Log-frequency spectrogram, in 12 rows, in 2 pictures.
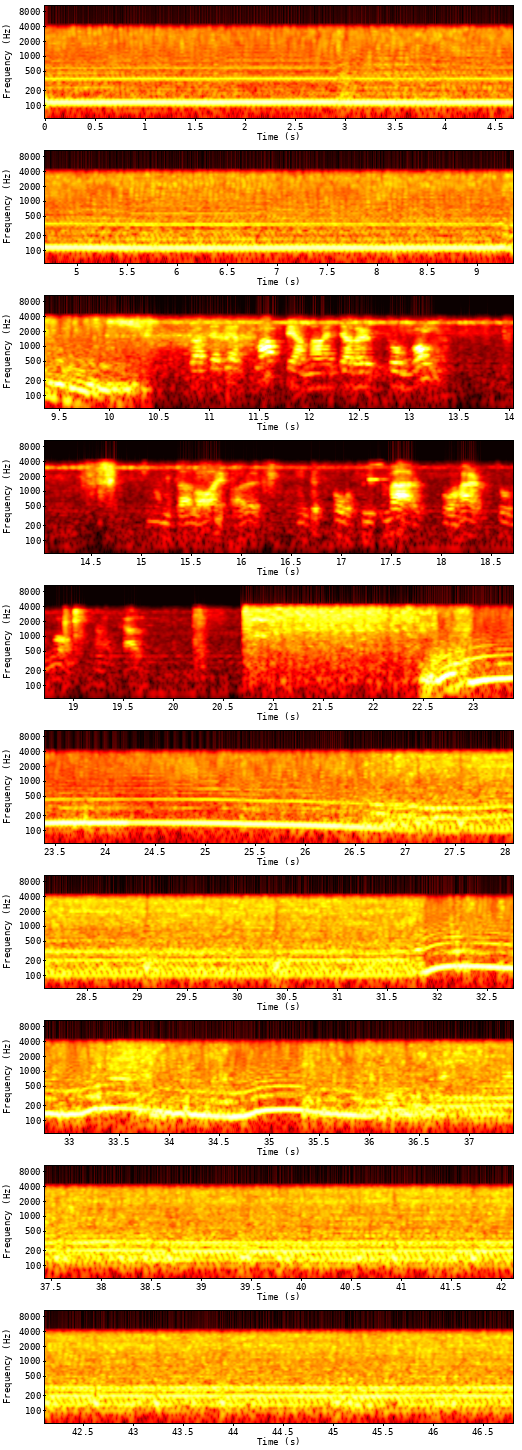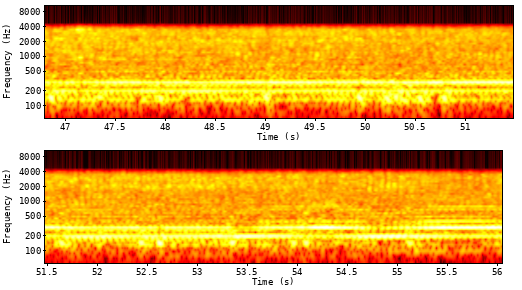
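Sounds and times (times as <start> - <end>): car engine revving: 0.0 - 13.7, 20.7 - 56.0
car engine idling: 0.0 - 17.6, 20.7 - 56.0
car engine cranking: 20.7 - 55.8.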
